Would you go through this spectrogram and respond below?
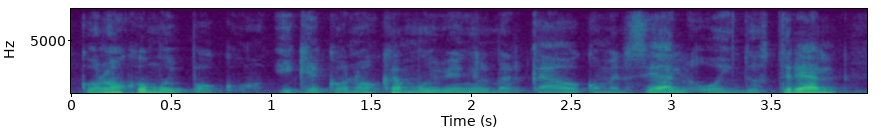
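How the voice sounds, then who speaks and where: A man's voice: mid-range voice, brisk, dark tone, breathy edge. A man hosting a live radio talk show from a booth, joking with his guests and mixing in English terms.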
